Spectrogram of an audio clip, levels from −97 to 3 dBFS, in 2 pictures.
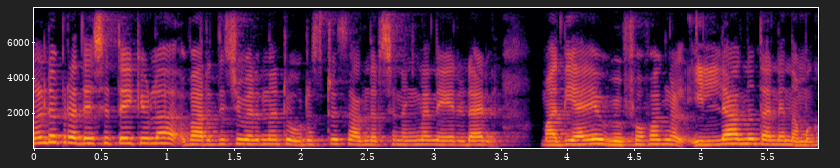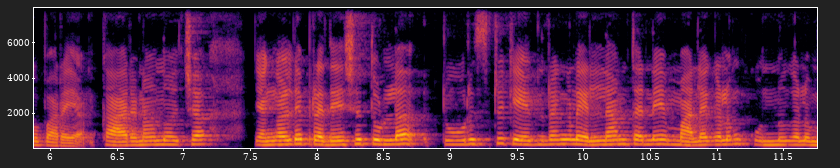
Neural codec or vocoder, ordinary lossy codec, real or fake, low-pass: none; none; real; none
